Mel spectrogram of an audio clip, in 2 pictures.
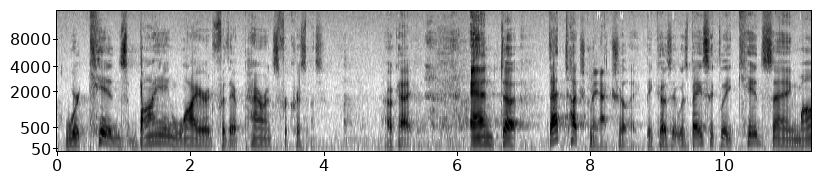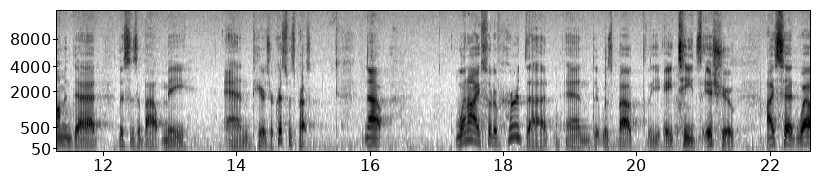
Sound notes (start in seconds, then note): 5.4 laughter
